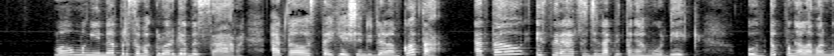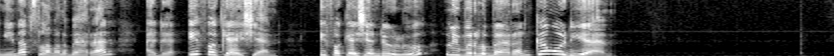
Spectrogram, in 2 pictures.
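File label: casual Indonesian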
